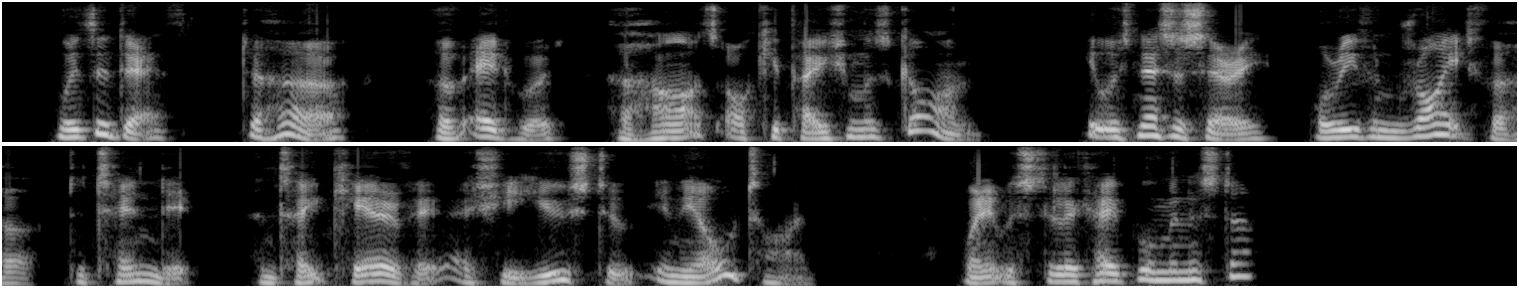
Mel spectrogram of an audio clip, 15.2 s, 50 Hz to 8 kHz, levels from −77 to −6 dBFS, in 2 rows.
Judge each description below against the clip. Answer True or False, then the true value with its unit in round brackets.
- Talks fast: False (170 wpm)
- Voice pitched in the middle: True (150 Hz)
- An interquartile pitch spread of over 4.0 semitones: True (4.4 semitones)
